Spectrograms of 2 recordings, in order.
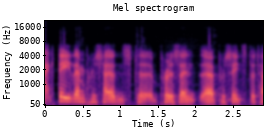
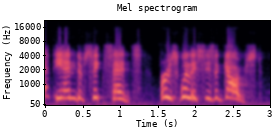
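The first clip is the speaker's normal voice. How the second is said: put-on little old granny voice, very high. Retelling a man's joke where he answers himself, old granny voice. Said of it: "answers in an old granny voice".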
